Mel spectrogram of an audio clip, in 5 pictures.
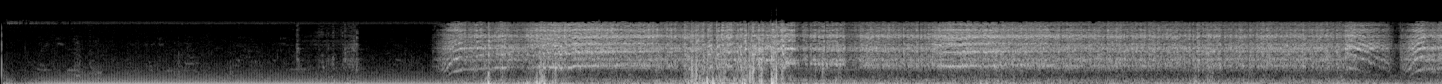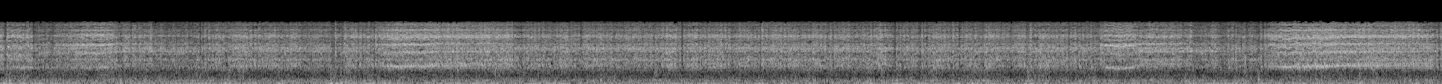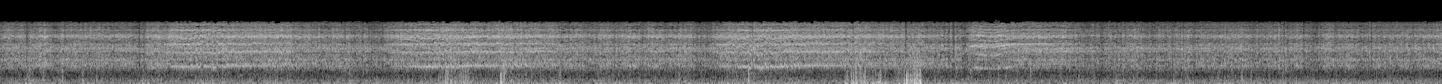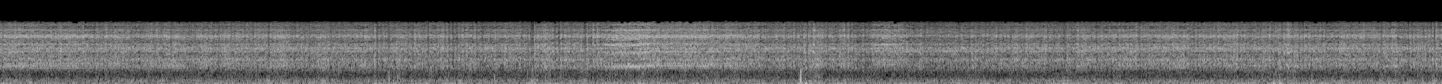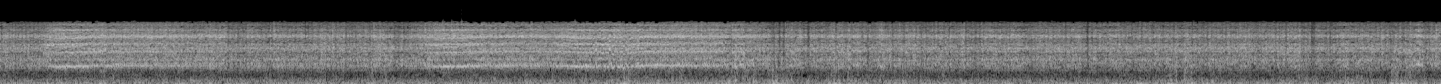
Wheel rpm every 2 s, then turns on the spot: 0, 0, 130, 230, 240, 230, 160, 180, 230, 230, 240, 230, 230, 230, 230, 220, 220, 230, 220, 230, 230, 230, 230, 230, 230, 230, 230, 230, 230, 230, 230, 220, 230, 230, 230, 230.
none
